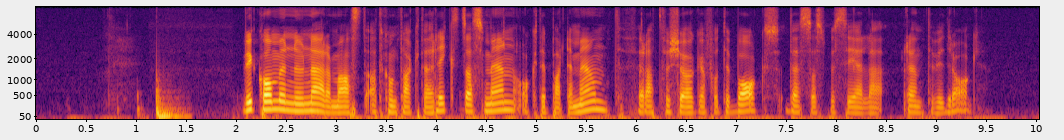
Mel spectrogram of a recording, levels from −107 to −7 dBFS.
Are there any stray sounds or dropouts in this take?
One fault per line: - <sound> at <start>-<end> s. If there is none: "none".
- thud at 1.2-1.6 s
